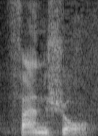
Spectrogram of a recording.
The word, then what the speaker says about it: Fanshawe: the top one how would you plan sure Fanshawe yes do you know that was Chumlee sorry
